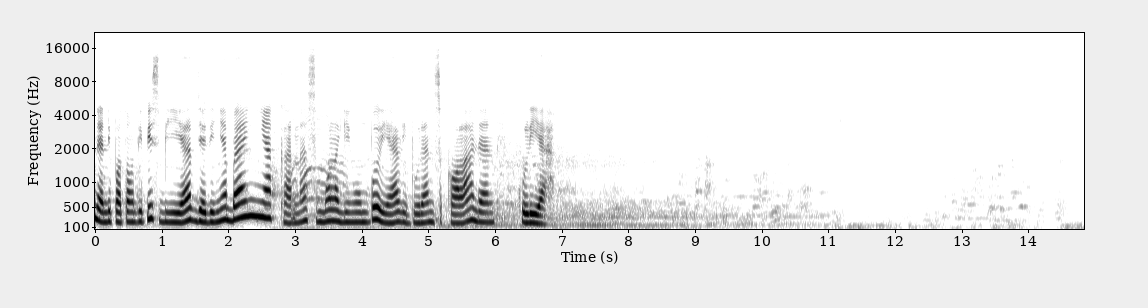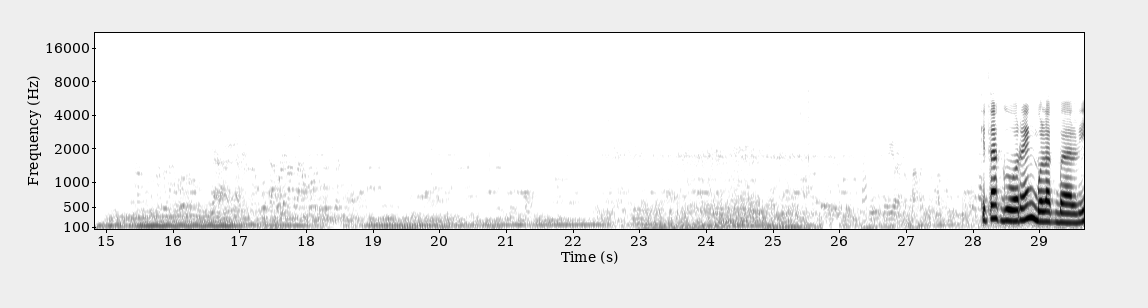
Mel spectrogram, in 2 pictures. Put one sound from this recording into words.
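Oil sizzles and bubbles in a frying pan.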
